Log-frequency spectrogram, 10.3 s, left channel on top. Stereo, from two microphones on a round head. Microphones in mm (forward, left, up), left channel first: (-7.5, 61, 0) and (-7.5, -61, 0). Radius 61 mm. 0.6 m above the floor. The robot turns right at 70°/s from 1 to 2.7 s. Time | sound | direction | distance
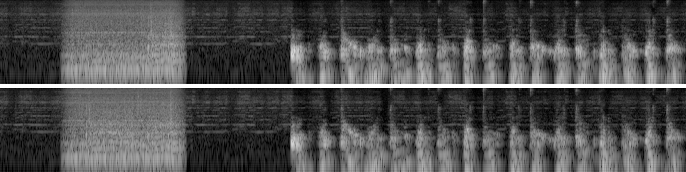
4.4 | scissors | 35° right (ahead or behind) | 1.7 m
